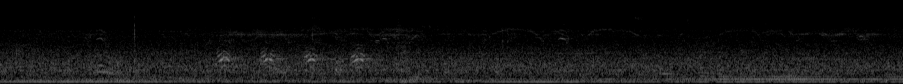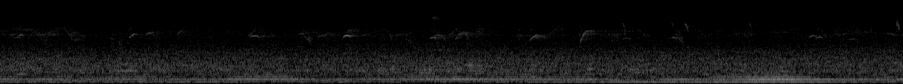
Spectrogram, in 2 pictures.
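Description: A bird calling four times in quick succession about two seconds in, over faint high chirps of small birds and a steady low hum.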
